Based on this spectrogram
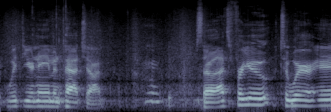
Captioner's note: laughing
